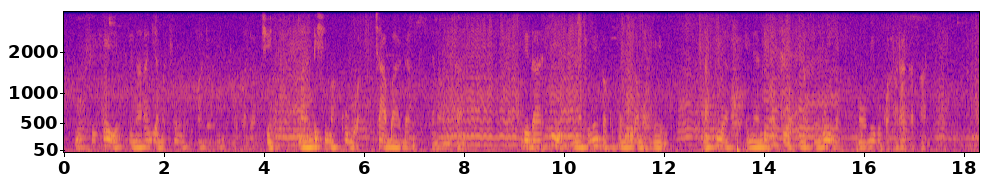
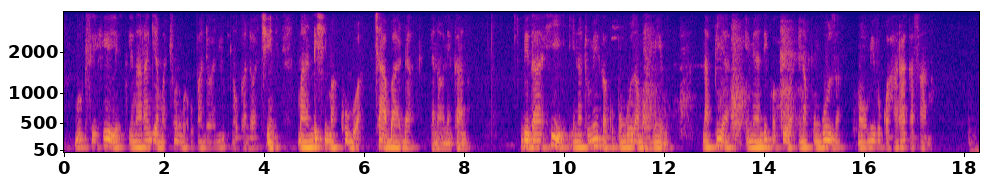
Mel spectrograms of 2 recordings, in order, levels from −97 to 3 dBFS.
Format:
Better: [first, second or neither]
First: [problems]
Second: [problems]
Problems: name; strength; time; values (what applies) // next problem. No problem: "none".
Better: second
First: background sound (Insect); 6 dB below the speech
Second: none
